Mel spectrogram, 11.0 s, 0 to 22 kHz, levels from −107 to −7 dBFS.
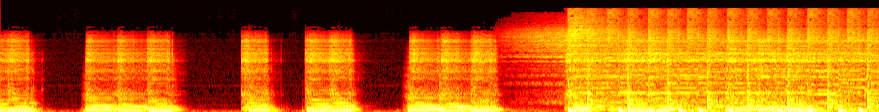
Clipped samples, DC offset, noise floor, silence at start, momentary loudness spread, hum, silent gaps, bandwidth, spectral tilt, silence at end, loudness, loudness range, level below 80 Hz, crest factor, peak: under 0.1%; under 0.1%; -58 dBFS; 0 s; 12 LU; none; none; 16.5 kHz; -4 dB/octave; 0 s; -20 LUFS; 7 LU; -22 dBFS; 18 dB; -2 dBFS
